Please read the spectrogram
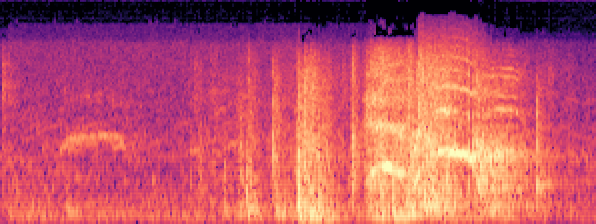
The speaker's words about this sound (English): Then, as she goes to open it, the whole door falls inwards.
